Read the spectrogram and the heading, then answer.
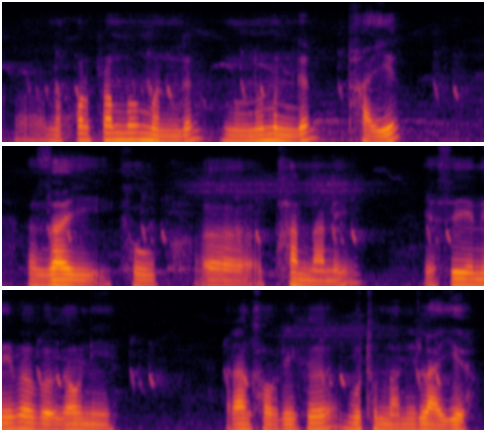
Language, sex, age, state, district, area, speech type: Bodo, male, 30-45, Assam, Udalguri, urban, spontaneous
